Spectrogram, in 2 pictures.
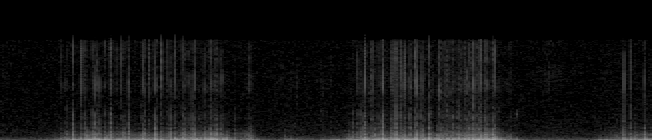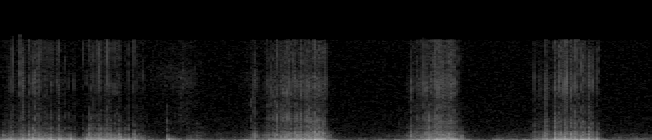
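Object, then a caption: Mesh-covered foam car wash sponge. Long blue nails scratch across the mesh surface of a foam-filled, mesh-covered microfiber car wash sponge in six rough strokes. Each stroke is a dense, low, raspy scraping that swells and fades, with short quiet gaps between.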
